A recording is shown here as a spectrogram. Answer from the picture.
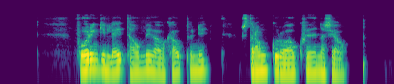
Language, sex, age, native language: Icelandic, male, 40-49, Icelandic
